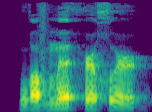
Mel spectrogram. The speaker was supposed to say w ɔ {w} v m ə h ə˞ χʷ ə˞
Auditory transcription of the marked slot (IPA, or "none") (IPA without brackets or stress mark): none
